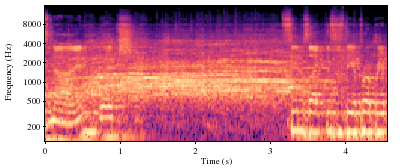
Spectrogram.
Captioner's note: cheering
